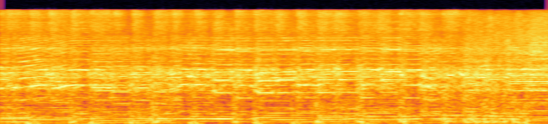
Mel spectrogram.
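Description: Punk rock record playing: a guitar-driven instrumental stretch between sung lines, steady and loud throughout.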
